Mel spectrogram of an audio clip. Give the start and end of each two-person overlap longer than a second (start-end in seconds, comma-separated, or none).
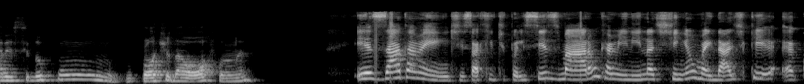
none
